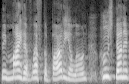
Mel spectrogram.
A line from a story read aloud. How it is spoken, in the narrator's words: cried Susan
